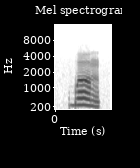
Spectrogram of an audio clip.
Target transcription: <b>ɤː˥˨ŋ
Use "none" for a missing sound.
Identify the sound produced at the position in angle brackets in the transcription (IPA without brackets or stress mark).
b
